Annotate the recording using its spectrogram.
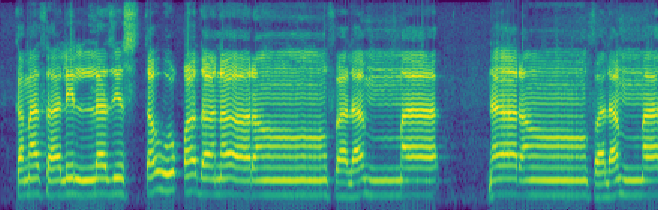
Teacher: اخفا غنہ کریں گے، یعنی کمثل الذی استوقد نارا فلما، ناک میں آواز کو پیدا کریں گے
